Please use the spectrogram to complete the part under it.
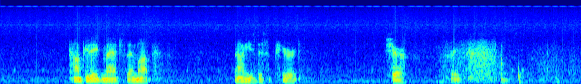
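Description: A man speaks in a low, serious voice.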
